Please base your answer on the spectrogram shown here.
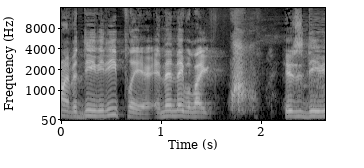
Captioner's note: whooshes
